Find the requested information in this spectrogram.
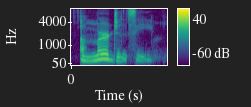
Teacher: the e is not stressed so you can change it to uh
